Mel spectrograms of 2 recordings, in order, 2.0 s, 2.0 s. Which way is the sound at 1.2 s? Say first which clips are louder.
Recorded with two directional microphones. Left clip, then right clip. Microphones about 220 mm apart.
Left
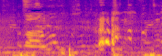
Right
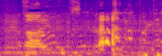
Left 1 dB; 5° right (ahead or behind).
